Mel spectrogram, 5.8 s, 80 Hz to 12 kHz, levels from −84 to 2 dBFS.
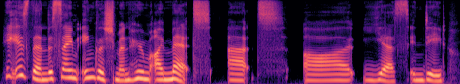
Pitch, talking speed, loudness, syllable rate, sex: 220 Hz, 105 wpm, -18 LUFS, 3.2 syllables/s, female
